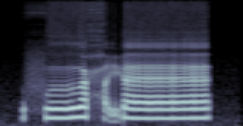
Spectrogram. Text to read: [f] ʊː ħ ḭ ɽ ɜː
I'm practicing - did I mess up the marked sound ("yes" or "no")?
no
